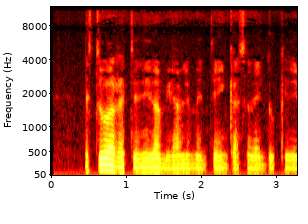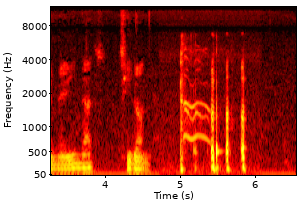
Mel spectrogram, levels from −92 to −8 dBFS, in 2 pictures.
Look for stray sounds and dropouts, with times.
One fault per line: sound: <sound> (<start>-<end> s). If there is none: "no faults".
sound: laugh (5.0-5.9 s)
